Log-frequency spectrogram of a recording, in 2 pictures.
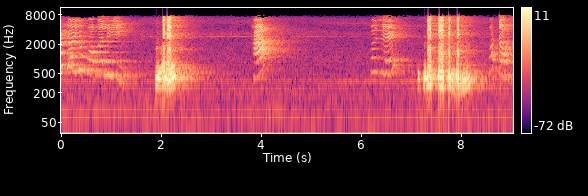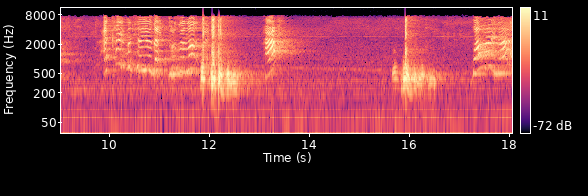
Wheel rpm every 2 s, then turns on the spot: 0, 0, 0, 0, 0, 0, 0, 0, 0.
none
